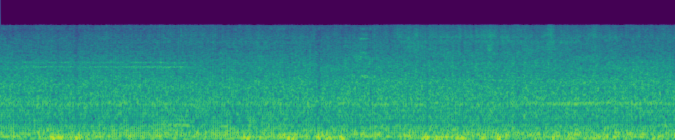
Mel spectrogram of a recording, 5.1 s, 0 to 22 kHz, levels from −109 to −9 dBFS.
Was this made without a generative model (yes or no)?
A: no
